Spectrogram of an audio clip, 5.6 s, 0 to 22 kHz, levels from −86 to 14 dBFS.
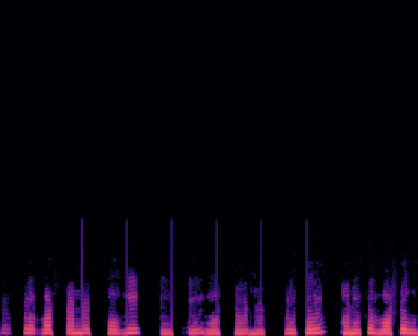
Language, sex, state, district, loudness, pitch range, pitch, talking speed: Bengali, female, West Bengal, Dakshin Dinajpur, -26 LUFS, 225-245 Hz, 235 Hz, 160 wpm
